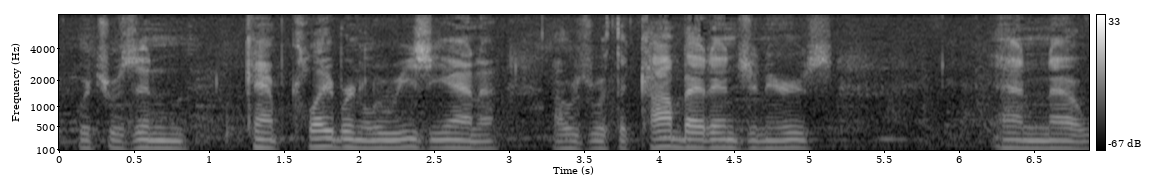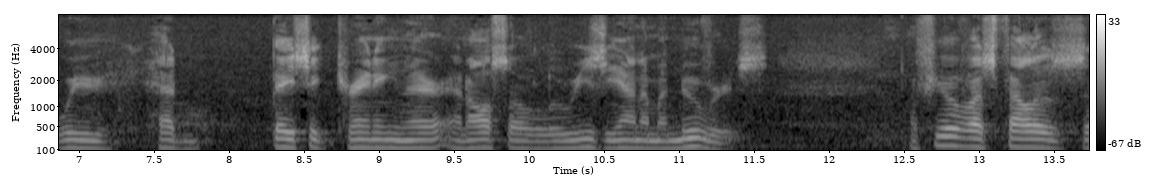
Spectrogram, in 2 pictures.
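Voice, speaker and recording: Slow-talking elderly American veteran, remembering. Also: male voice, mid-range voice, dark tone, slight background noise. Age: 80s. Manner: old veteran remembering, halting and reflective. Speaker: World War II veteran being interviewed. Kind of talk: recounting war memories in an interview.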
